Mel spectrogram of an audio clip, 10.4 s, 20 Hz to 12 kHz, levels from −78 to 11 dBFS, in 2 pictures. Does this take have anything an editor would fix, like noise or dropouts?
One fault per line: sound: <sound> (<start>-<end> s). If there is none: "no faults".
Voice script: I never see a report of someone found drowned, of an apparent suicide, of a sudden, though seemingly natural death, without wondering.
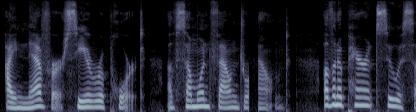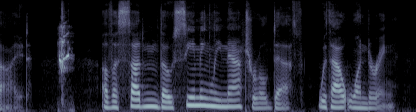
sound: dropout (3.1-3.2 s)
sound: laugh (5.9-6.1 s)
